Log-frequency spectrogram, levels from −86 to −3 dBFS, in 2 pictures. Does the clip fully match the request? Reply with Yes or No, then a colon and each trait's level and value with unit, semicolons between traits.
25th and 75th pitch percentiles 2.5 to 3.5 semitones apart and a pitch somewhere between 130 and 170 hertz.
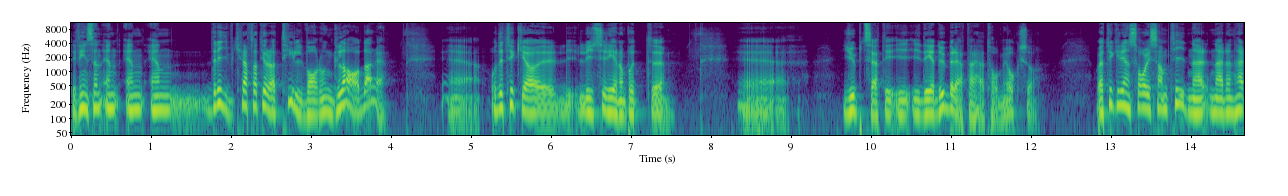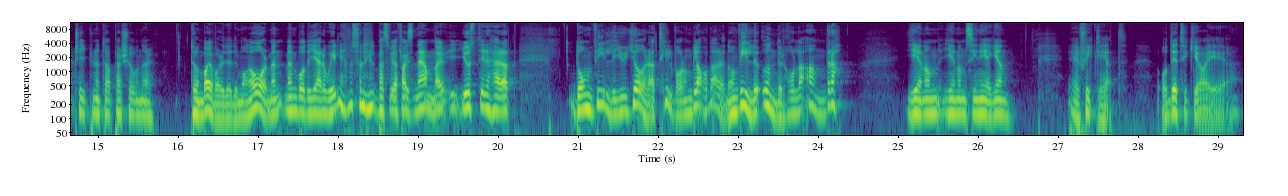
No: average, 4.8 semitones; medium, 140 Hz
